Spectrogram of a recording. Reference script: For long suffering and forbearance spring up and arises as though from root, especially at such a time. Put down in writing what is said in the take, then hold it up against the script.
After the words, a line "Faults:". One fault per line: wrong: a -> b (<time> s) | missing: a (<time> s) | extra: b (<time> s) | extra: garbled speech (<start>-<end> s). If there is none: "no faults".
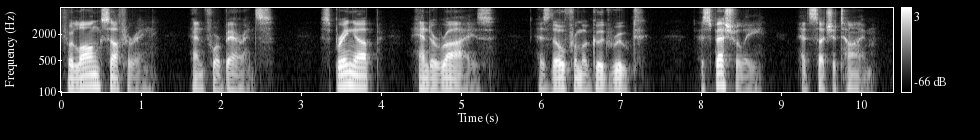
For long suffering and forbearance spring up and arise as though from a good root, especially at such a time.
Faults:
wrong: arises -> arise (4.6 s)
extra: a good (6.5 s)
